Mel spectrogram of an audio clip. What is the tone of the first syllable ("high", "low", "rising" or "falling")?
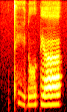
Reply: falling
